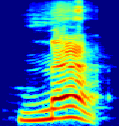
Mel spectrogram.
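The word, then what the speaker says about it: gnat: too like the word nat you know the little fly nat the fruit fly mat that is spelled with g-n-a-t but the g is silent or gnome how many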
